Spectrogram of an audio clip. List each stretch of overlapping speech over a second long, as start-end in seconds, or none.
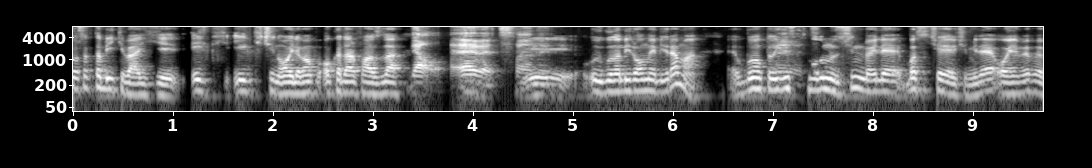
none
